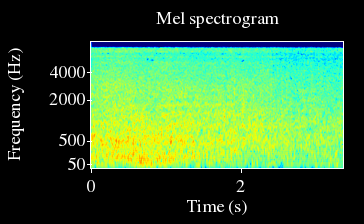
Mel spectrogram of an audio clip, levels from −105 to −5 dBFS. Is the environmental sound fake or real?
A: real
